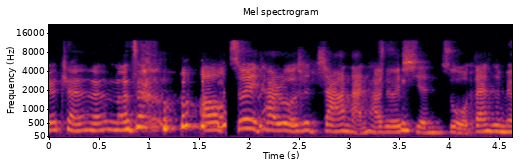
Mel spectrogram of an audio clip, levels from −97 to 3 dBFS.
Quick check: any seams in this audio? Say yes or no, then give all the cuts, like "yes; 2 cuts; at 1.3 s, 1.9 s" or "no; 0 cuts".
yes; 1 cut; at 1.8 s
